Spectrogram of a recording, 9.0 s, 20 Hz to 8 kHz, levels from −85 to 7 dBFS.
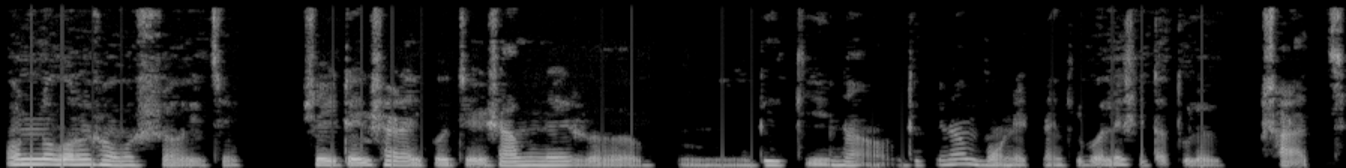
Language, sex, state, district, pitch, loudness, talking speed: Bengali, female, West Bengal, Kolkata, 185 Hz, -27 LUFS, 140 wpm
